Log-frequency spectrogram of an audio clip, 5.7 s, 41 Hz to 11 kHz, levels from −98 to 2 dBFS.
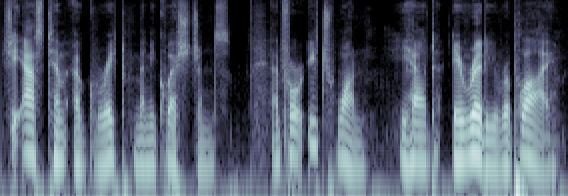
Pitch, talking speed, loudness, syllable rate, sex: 110 Hz, 170 wpm, -22 LUFS, 4.6 syllables/s, male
